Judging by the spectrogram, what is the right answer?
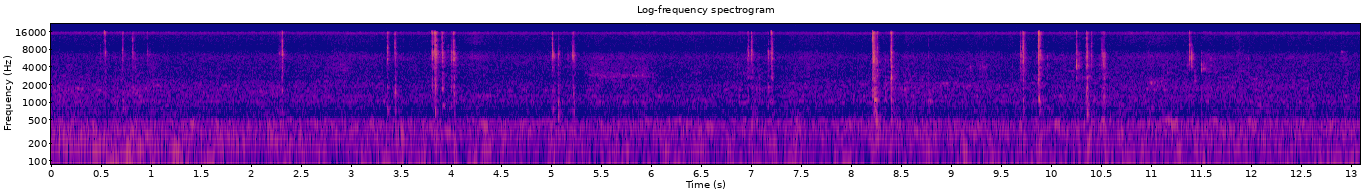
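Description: Near silence over a low room hum, with faint, sparse clicks of a computer keyboard at irregular intervals, roughly one or two a second.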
